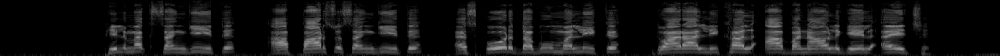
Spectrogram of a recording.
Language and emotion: Maithili, neutral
